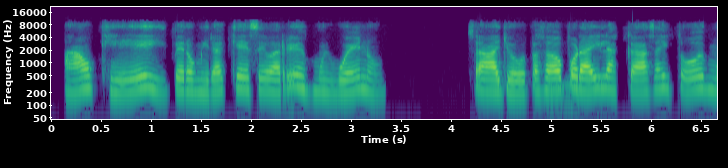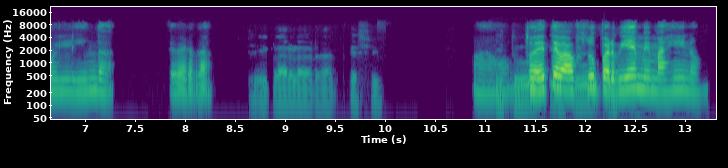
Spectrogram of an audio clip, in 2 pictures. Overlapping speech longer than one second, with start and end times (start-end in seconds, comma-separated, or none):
11.1-12.6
